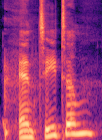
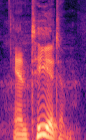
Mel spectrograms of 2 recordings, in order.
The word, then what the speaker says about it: Antietam: Antietam? – Antietam.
